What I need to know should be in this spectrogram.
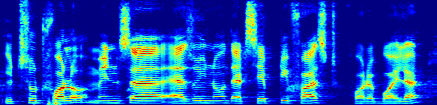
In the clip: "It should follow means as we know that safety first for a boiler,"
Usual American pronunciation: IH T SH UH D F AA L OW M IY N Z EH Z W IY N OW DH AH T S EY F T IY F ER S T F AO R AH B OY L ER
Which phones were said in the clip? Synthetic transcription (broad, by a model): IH T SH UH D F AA L OW M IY N S EH Z W IY N OW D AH T S EY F T IY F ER S T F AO R AH B OY L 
